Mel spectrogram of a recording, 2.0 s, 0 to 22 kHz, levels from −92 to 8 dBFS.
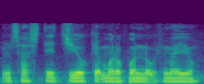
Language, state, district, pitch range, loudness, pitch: Kokborok, Tripura, West Tripura, 100-105 Hz, -16 LUFS, 105 Hz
